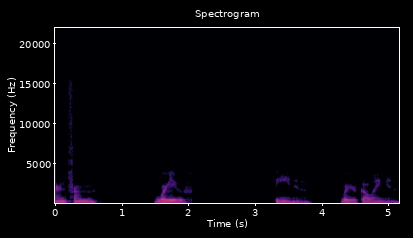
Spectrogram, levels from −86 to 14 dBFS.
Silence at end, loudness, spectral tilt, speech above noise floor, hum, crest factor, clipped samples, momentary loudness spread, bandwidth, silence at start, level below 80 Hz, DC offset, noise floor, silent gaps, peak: 0 s; -42 LUFS; -9 dB/octave; over 49 dB; none; 20 dB; under 0.1%; 15 LU; 10 kHz; 0 s; -76 dBFS; under 0.1%; under -90 dBFS; none; -24 dBFS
